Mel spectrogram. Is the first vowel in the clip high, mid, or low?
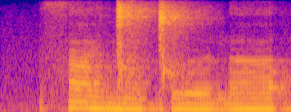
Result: low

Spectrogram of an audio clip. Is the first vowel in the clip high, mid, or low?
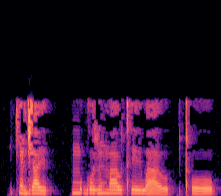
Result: low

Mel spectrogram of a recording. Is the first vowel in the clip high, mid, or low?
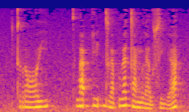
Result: mid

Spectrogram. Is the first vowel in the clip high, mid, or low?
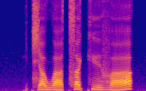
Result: low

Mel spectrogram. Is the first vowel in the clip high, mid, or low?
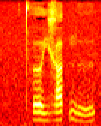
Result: mid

